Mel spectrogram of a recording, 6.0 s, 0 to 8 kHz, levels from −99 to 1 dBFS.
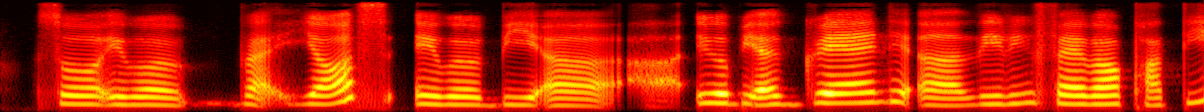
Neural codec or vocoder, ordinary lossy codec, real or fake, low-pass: codec, 24 kHz, 0.9 kbps, WavTokenizer, large speech release; none; fake; 7.2 kHz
